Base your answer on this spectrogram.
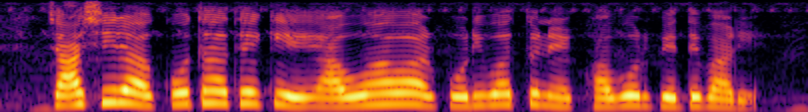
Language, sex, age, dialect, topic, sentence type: Bengali, female, 18-24, Standard Colloquial, agriculture, question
